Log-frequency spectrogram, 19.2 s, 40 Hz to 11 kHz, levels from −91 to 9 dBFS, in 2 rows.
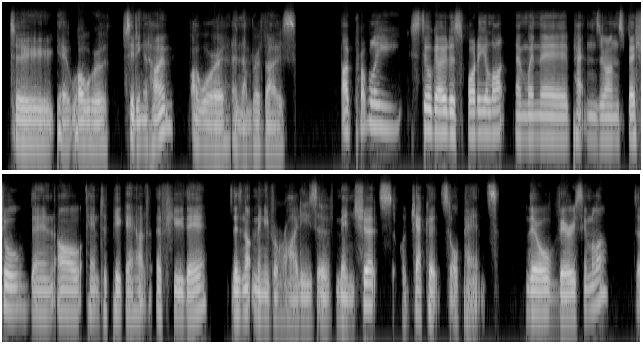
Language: English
